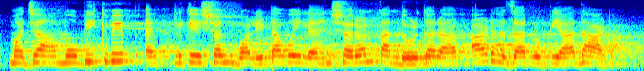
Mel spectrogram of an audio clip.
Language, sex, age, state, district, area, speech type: Goan Konkani, female, 18-30, Goa, Bardez, rural, read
